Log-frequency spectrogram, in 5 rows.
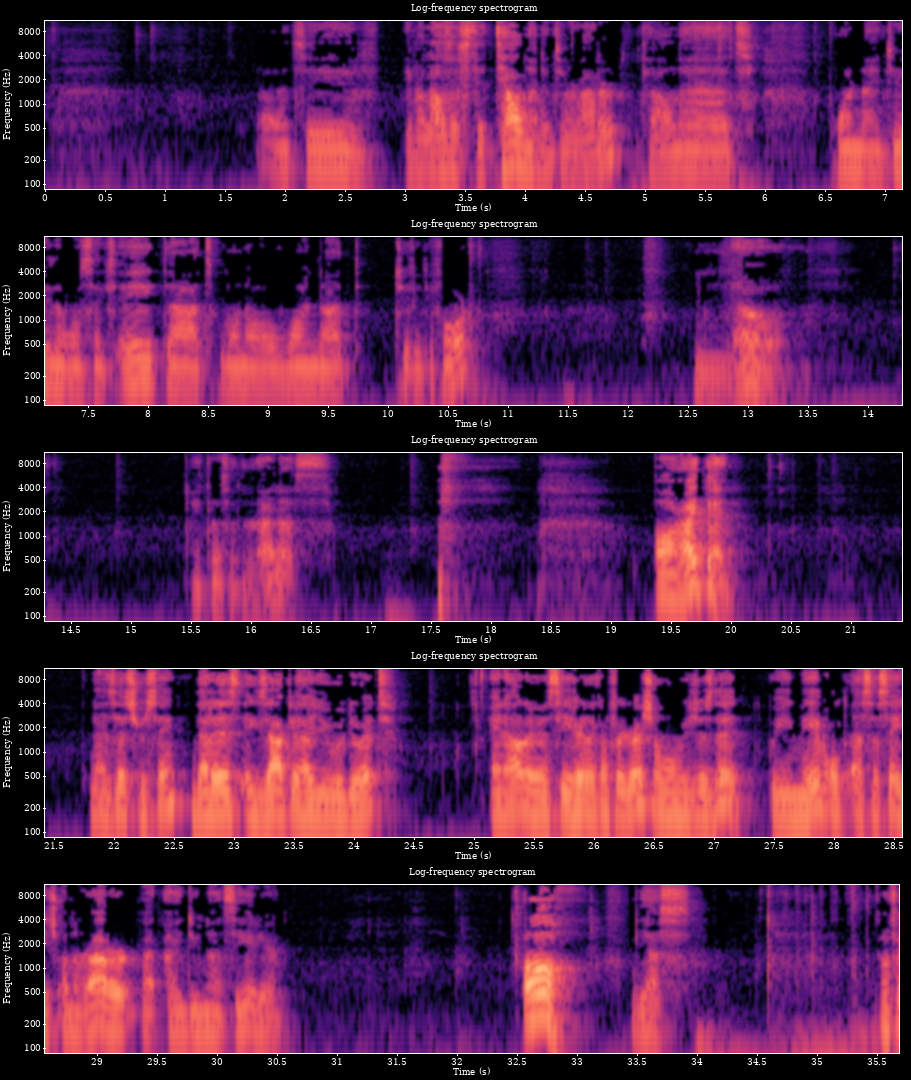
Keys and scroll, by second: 4.0-10.9 typing, 34.4-35.6 typing.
